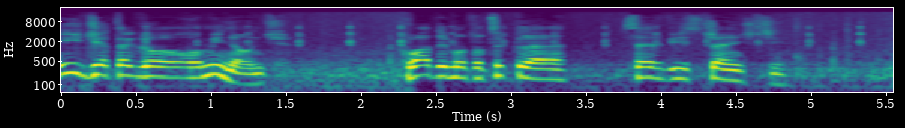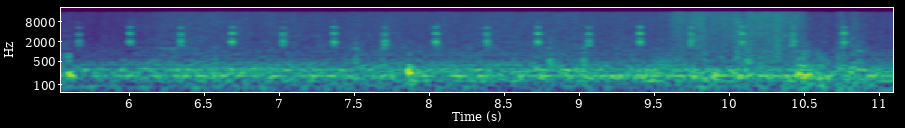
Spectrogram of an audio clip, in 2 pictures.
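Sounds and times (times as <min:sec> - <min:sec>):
engine and road hum: 0:00.0 - 0:11.0
turn signal clicking: 0:00.0 - 0:11.0.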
